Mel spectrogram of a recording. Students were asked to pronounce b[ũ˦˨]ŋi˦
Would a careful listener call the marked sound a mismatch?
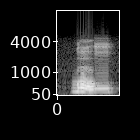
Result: no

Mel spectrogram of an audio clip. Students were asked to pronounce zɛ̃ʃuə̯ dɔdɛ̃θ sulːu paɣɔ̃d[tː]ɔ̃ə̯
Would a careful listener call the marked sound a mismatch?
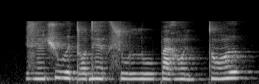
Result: no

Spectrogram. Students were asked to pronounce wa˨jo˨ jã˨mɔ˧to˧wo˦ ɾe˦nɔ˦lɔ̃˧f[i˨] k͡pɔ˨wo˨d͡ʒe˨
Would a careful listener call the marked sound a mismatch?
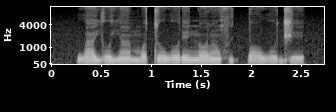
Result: yes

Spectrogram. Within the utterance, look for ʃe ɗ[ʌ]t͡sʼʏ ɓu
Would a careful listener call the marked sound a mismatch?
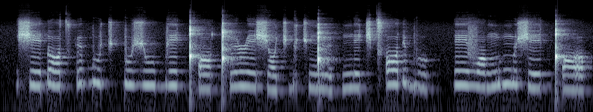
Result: yes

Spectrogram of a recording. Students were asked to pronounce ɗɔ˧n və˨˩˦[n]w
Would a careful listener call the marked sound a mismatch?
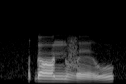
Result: yes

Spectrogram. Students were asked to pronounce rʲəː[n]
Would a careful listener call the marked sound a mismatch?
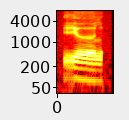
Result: yes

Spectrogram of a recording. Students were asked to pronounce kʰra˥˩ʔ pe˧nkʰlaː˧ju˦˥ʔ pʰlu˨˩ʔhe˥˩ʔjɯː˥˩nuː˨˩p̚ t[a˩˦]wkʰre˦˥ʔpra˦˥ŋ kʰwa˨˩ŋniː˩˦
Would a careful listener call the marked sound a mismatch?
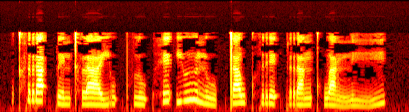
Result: yes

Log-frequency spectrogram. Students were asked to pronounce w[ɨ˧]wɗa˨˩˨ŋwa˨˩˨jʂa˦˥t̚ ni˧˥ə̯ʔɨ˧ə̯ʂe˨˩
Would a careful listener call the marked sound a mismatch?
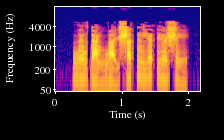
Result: yes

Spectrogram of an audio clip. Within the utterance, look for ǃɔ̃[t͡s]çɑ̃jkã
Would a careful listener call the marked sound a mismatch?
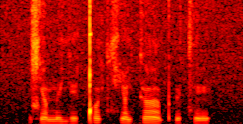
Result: no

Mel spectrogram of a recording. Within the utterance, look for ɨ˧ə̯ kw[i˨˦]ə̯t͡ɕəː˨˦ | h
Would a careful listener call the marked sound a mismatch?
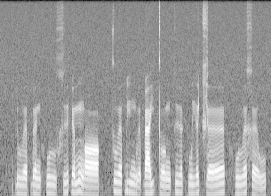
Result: no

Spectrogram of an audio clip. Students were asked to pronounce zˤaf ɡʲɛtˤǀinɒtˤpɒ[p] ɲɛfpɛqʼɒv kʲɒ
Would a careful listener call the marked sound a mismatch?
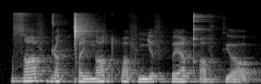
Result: yes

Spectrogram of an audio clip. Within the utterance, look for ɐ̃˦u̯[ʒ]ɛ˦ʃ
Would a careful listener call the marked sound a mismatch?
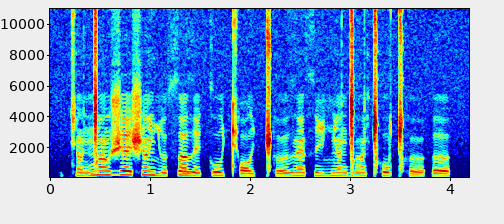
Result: no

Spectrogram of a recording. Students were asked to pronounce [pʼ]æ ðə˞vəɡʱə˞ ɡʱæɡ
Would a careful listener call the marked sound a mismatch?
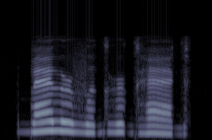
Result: yes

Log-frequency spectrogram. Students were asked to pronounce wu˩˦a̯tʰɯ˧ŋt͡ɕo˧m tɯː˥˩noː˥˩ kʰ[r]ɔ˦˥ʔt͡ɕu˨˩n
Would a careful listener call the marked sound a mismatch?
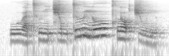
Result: yes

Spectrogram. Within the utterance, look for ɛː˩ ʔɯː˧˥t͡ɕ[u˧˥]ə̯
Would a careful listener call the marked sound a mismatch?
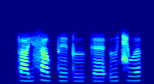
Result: no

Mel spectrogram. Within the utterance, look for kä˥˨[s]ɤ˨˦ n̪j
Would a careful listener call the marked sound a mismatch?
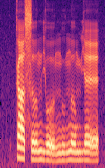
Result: no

